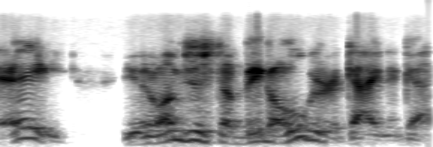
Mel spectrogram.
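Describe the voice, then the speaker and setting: A put-on character voice with a fairly high pitch, delivered at a moderate pace. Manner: dumb, goofy.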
